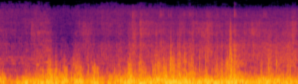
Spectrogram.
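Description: Wind buffeting the camera's microphone: a loud, uneven low rumble that rises and falls in gusts.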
